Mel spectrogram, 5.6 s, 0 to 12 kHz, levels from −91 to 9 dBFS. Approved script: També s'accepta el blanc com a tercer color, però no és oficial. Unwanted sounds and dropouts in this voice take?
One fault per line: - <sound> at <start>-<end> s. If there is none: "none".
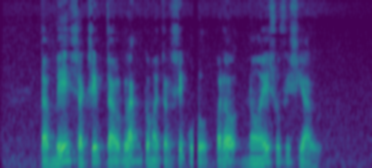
- dropout at 2.9-3.0 s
